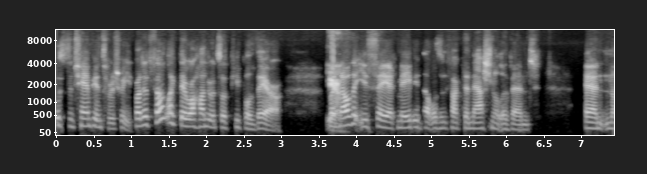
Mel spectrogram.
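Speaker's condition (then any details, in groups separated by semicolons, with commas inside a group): No condition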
